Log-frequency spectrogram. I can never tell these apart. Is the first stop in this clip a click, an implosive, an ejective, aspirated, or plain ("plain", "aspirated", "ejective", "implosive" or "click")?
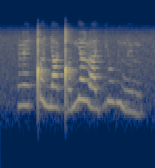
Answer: click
